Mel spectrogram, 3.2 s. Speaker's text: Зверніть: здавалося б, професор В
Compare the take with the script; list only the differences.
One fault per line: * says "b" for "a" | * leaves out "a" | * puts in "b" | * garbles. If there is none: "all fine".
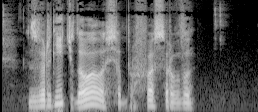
all fine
